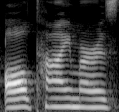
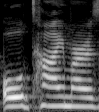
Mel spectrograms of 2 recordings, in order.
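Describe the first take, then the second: First: The first syllable sounds like 'all'. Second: The first syllable sounds like 'old'. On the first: "not all timers" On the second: "not old timers"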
